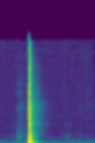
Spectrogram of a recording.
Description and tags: paperback close
paperback book being closed shut
book, close, paperback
